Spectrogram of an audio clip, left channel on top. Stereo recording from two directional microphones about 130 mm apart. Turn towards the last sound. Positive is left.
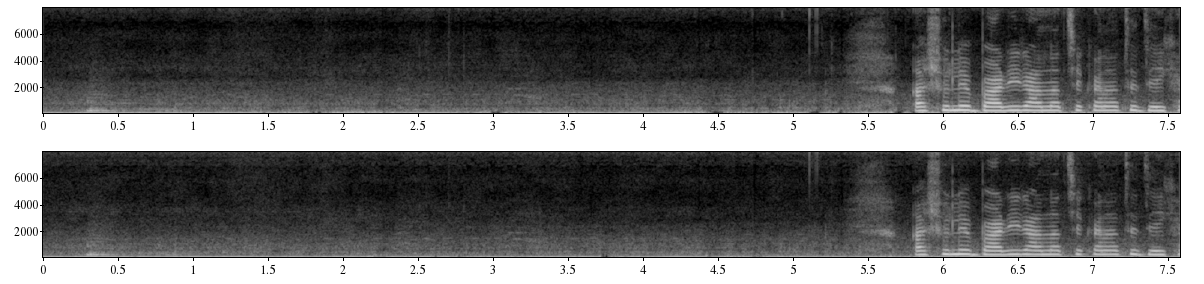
turn(degrees=25)  # may be behind; listen again after turning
